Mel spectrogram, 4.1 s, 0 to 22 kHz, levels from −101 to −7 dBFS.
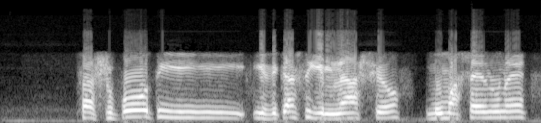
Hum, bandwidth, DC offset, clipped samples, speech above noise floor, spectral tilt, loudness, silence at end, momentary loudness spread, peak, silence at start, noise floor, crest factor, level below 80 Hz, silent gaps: none; 8.2 kHz; under 0.1%; under 0.1%; 37 dB; -6.5 dB/octave; -12 LUFS; 0.1 s; 6 LU; -2 dBFS; 0.6 s; -49 dBFS; 12 dB; -50 dBFS; none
